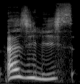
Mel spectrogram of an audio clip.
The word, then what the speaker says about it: Azilis: C'est la partie de Azilis avec deux Z, bien que ça se prononce comme un S.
